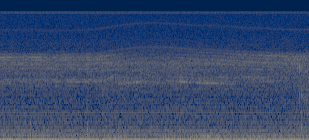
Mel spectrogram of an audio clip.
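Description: Steady low hum with a faint hiss under it: background noise on the recording while nobody speaks.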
